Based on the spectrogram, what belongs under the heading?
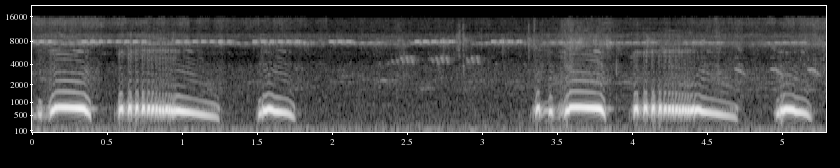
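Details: Spotted dove luring other doves with a lively call: two phrases, each a short coo, then a long rolled coo that falls in pitch, then a short closing coo, with a pause of about two seconds between phrases.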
